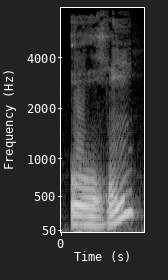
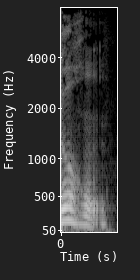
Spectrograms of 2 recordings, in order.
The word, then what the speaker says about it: aurons: Okay, nous aurons. Final S not pronounced. O and N together, nasal.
